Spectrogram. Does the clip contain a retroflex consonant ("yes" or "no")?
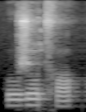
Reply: no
